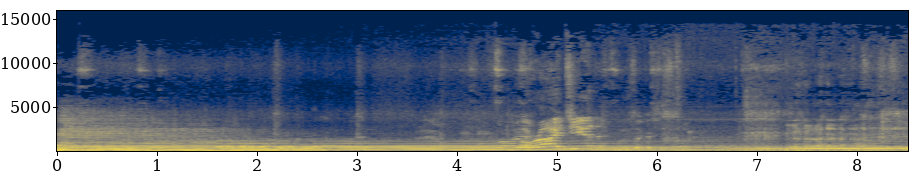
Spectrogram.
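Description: Amplified electric bass and guitar holding a sustained chord through their amps, with a note that slides upward about halfway through.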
